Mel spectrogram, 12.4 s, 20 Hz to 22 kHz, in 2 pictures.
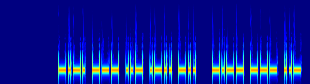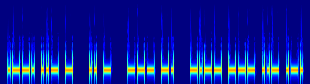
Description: Morse code, heard as a keyed tone, about 25 wpm, 700 Hz. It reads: COULD YOU PUT IT ON YOUR
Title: Sentences from Top 1400 Words 25wpm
